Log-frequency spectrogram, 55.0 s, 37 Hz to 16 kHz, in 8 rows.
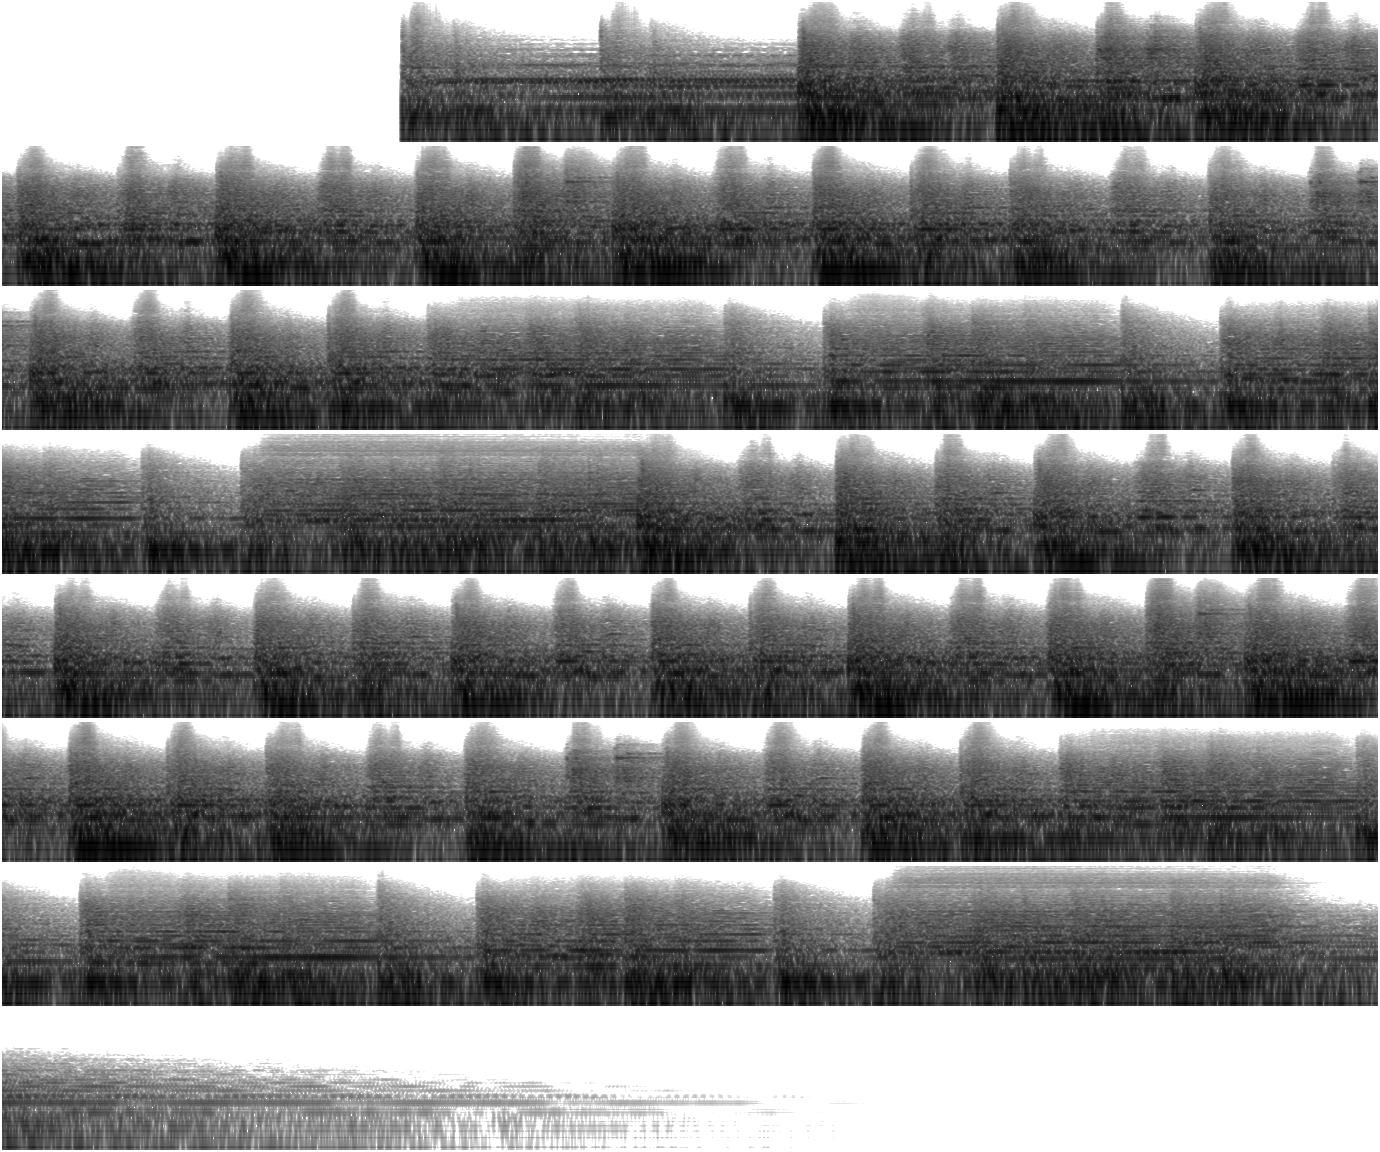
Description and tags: Horror Hit 1
Produced in FL Studio using various VSTs
ambient, creepy, dark, drama, horror, horror-soundtrack, sinister, soundscape, soundtrack, suspense, terror, thrill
